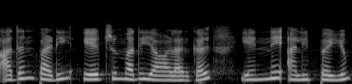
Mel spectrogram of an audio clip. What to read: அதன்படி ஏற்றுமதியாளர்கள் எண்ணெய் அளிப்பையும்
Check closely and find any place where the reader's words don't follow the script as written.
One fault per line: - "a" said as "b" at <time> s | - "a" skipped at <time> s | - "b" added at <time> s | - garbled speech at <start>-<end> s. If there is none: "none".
none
